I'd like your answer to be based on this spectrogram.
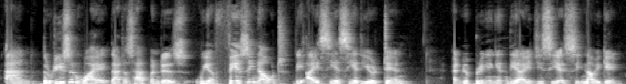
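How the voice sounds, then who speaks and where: A man with an Indian accent giving a prepared talk as a school leader, in a formal, measured and emphatic way. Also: sits high, expressive. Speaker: school deputy head, conference speaker. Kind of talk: prepared presentation to an audience.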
